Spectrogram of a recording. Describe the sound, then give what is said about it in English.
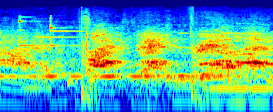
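A street protest crowd of young people chanting loudly in unison to demand urgent action on climate change, voices swelling in rhythmic surges about every half second, with steady high tones ringing over the roar. “Millions of young people took to the streets today to demand urgent action on climate change.”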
